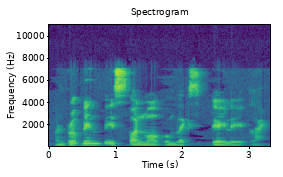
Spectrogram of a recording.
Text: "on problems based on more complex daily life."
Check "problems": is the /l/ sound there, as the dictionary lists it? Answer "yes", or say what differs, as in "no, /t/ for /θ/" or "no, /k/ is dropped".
no, /l/ is dropped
